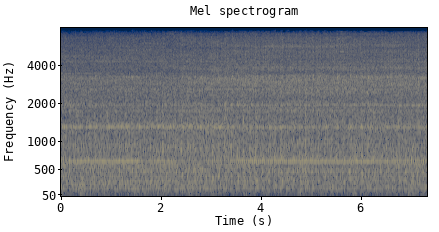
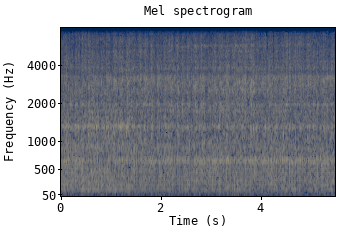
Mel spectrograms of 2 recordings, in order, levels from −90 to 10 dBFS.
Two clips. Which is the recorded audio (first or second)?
first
